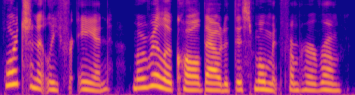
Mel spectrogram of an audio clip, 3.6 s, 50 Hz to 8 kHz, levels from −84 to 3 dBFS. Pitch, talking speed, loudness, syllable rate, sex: 240 Hz, 205 wpm, -18 LUFS, 6.6 syllables/s, female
